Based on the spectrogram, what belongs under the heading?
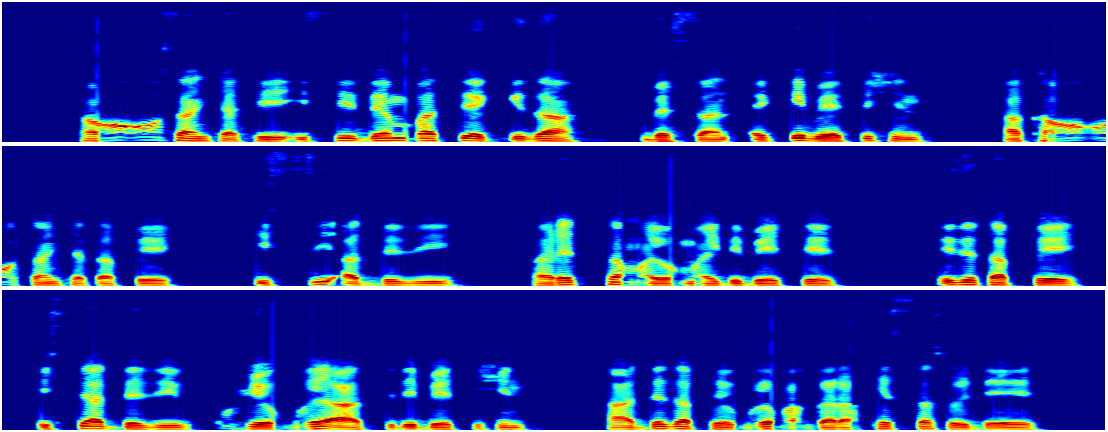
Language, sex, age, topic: Gamo, male, 25-35, government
